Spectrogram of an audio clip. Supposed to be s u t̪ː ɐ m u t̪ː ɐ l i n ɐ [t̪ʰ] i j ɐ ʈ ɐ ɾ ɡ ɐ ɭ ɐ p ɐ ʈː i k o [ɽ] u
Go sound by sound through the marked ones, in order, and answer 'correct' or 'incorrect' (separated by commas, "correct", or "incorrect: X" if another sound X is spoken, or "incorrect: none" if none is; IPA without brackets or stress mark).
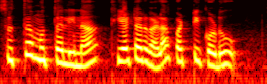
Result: correct, correct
